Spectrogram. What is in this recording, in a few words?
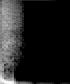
BD; Best Service; Dance Mega Drums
